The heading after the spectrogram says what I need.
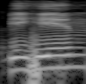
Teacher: ditempel mulutnya antar bibir bawah bibir atas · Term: di dengungkan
